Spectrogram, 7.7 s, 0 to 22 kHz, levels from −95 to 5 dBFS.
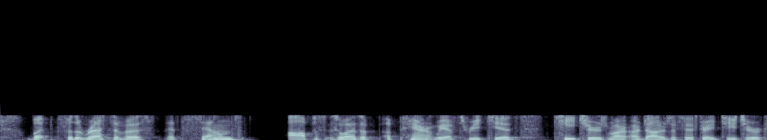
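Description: Narrowband, slightly rough and synthetic speech runs through the whole clip, with nothing above 4 kHz and plainly audible coding damage that gives the voice a processed edge. This is the iLBC codec at work. It rebuilds each frame's excitation on its own rather than predicting from the frame before, and the sound fits its 13.33 kbps mode with 30 ms frames. Its low-band, model-based coding trades naturalness for robustness. From 6.86 to 6.94 s, just after "kids teachers my our", the speech briefly turns into a held, faintly buzzy and breathy vowel-like tone, then snaps back to normal almost immediately. These are lost iLBC frames. About 60 ms of audio went missing, which fits two dropped 30 ms packets. The decoder covered the gap by repeating the last pitch cycle mixed with noise. Because every iLBC frame decodes independently, the next frame that arrives restores the voice straight away.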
